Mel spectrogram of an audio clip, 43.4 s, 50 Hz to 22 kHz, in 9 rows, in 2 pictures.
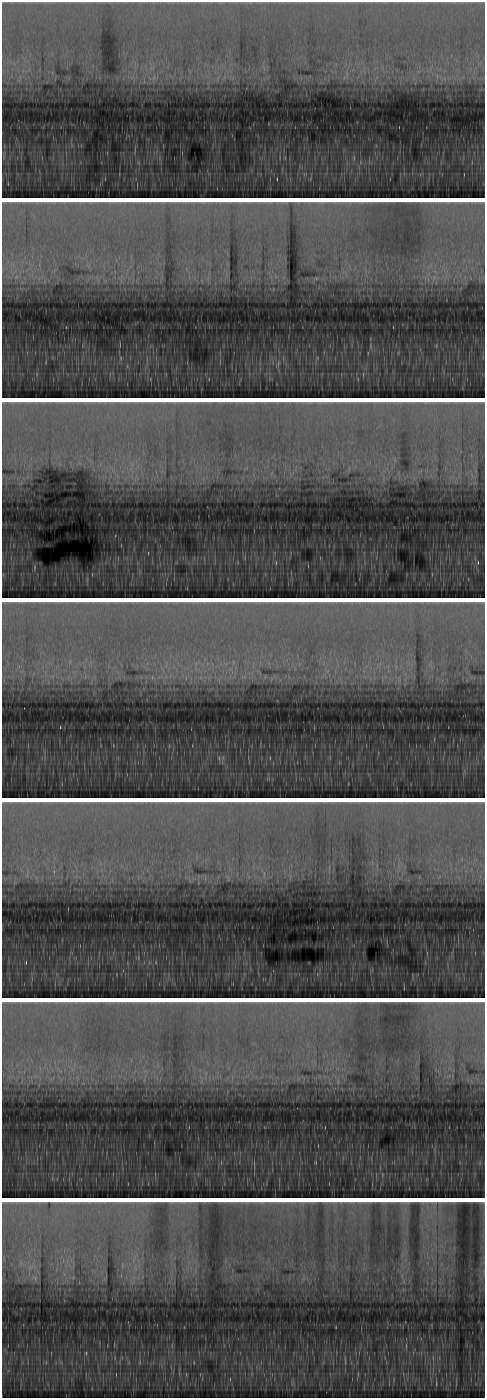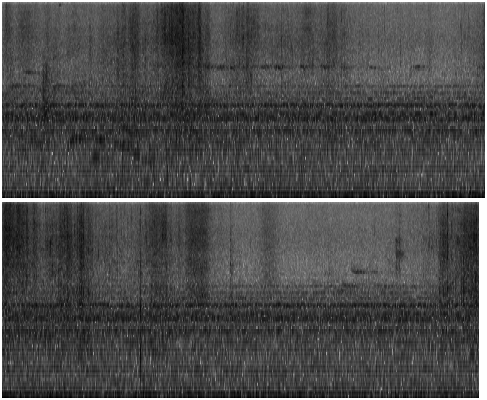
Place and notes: Rhinstraße, Berlin, Germany - Under the pipes - a surreal soundscape as the light fades
Deutschland, 18 December, ~16:00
